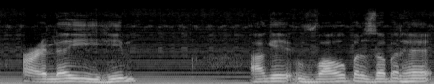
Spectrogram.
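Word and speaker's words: عَلَيْهِمْ: کے ساتھ ملائیں گے۔ اس کے ہجے یوں کریں گے، عین زبر ع، لام یا زبر لی، علی، ہا میم زیر ہم، علیہم۔ آگے واو پر زبر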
